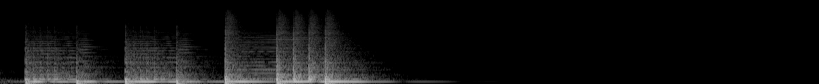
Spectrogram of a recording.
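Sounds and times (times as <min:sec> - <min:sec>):
percussion: 0:00.0 - 0:03.8.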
